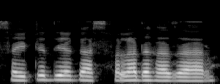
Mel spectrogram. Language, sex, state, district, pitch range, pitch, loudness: Bengali, female, Assam, Hailakandi, 180-205 Hz, 190 Hz, -16 LUFS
